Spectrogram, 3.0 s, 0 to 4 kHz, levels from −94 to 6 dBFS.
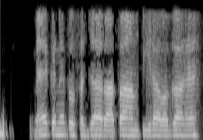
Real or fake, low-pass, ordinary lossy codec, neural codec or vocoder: real; 3.6 kHz; AAC, 16 kbps; none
